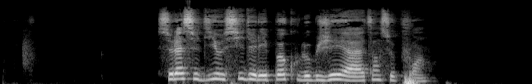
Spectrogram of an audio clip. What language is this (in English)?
French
